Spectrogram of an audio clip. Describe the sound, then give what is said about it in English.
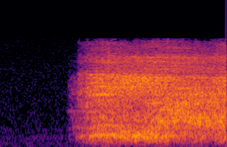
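A large crowd at the Conservative Political Action Conference in Orlando, Florida, bursts into loud, sustained cheering and shouting for former U.S. President Donald Trump after a brief silence, a dense roar of many voices that holds steady to the end. “Judging by the crowd's reaction, the former president didn't disappoint.”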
